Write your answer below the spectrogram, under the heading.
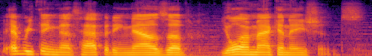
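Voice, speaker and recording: A man's voice: medium pitch, steady tone, normal speed, fairly bright tone, lo-fi sound, close to an everyday voice. A man playing a grave, defiant hero in a tabletop game, speaking in a solemn, declamatory way. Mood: solemn, accusing. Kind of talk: in-character tabletop role-play speech. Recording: music behind the voice.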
